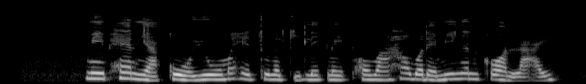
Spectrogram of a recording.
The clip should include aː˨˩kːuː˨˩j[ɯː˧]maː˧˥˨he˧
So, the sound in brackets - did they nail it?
no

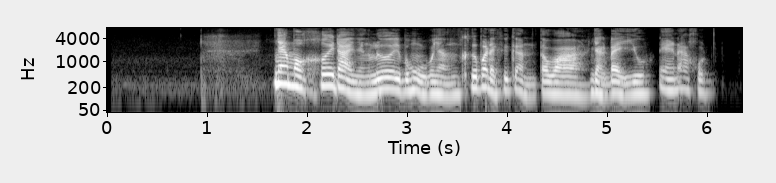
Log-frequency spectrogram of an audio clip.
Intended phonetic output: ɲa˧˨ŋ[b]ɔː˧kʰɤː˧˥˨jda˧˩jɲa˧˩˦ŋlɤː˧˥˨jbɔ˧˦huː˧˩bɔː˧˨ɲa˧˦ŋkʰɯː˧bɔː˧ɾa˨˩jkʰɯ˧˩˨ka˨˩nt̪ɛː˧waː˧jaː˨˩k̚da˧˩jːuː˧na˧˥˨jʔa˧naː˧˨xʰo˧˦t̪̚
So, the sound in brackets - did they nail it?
yes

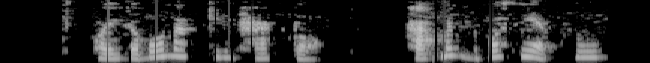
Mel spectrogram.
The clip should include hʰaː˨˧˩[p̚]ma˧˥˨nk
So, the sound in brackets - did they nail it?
no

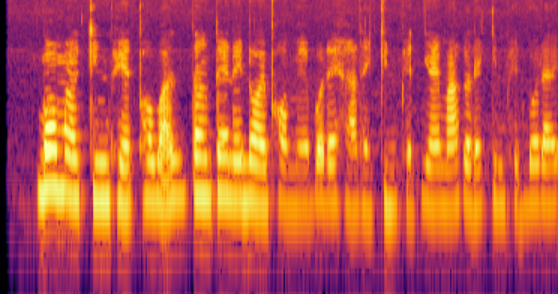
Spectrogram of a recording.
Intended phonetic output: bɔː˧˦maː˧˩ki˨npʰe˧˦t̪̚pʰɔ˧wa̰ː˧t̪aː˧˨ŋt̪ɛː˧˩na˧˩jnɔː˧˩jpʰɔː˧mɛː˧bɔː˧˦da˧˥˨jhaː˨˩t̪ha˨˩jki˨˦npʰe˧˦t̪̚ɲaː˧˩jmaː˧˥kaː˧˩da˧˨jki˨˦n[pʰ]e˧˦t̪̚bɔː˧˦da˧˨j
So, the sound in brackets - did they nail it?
yes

